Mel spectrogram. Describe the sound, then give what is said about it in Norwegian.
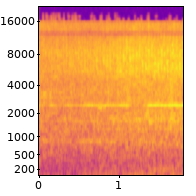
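A small truck backing up at the end of a bridge, its high reversing beeper sounding over a steady engine rumble and broad road noise, fairly quiet. “Idet Sander svarer, hører de en liten lastebil på enden av brua. Den rygger.”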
